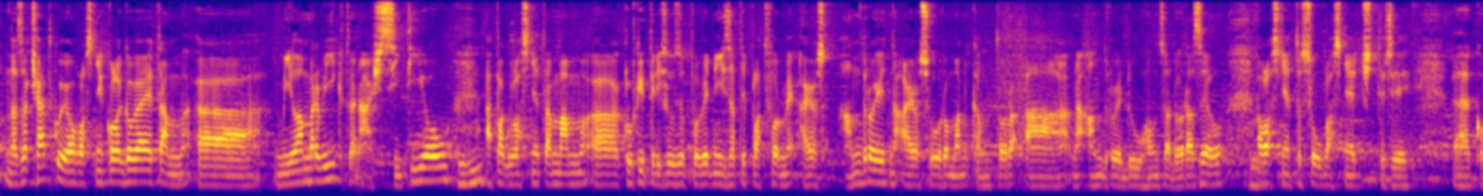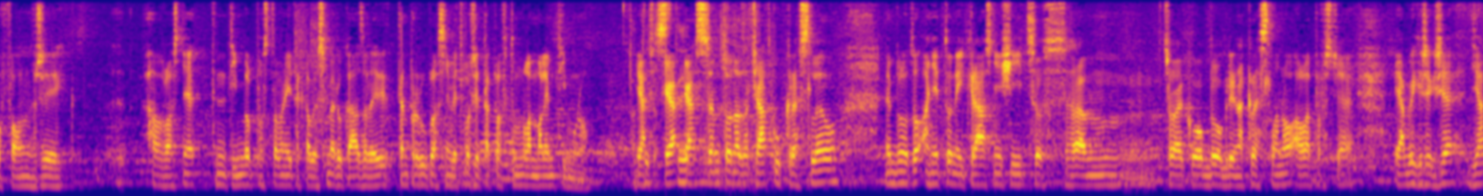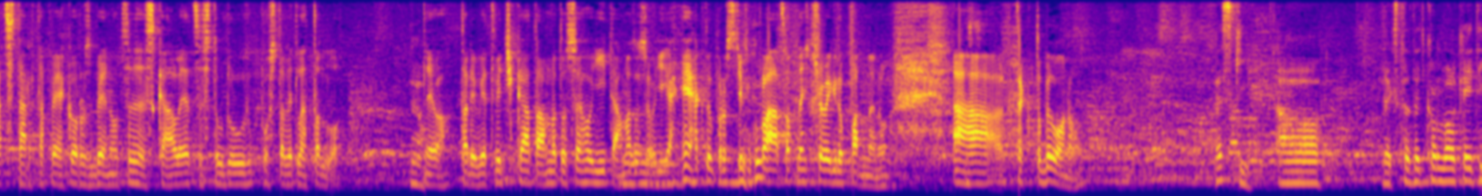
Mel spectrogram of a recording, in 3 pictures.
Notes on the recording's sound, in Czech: na startupovém festivalu Festup 2022, kde také vznikl tento podcastový díl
